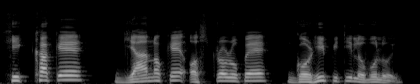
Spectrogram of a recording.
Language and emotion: Assamese, neutral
